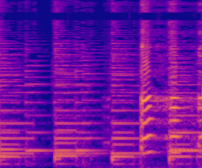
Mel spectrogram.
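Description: Background music played on a plucked string instrument, with a new note struck about every half second and each one ringing and fading.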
